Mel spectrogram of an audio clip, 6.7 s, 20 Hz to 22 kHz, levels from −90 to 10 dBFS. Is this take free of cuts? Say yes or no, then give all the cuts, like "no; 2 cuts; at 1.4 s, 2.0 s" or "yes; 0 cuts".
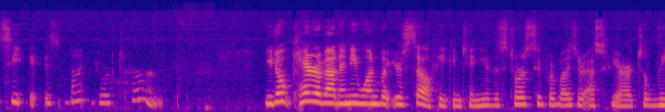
yes; 0 cuts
